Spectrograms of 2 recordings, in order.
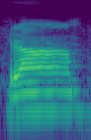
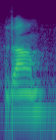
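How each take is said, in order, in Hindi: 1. स्वर थोड़ा ज़्यादा देर तक रखा जाता है। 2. स्वर बस थोड़ी देर के लिए बोला जाता है। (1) "दूसरी बार में थोड़ा ज़्यादा समय लगा" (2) "उच्चारण करने में मुझे कम समय लगा"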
